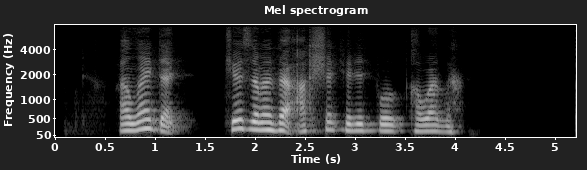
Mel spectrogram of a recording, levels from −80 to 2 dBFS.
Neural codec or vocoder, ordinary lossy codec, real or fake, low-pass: codec, 16 kHz, 0.5 kbps, FunCodec, trained on Chinese and English, 25 frames a second; none; fake; none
